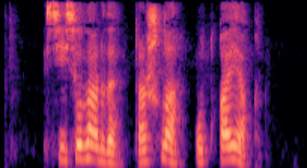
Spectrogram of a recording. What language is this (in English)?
Bashkir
